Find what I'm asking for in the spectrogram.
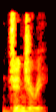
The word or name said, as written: gingery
